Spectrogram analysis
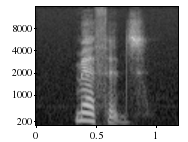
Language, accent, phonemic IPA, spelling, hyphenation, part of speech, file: English, US, /ˈmɛθədz/, methods, meth‧ods, noun / verb, En-us-methods.ogg
- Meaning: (noun) plural of method; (verb) third-person singular simple present indicative of method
